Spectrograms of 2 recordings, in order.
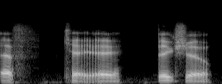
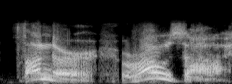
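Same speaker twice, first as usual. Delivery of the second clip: belted out very high, loud and big; 14 semitones higher, 6 dB louder than usual. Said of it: "I'm gonna try my best to, um, do a little impersonation of it".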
